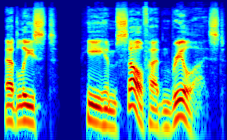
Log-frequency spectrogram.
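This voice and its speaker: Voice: mid-range voice, lively intonation, a little slow, no echo, studio quality. A narrator reading scripted third-person story narration for an audio drama.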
